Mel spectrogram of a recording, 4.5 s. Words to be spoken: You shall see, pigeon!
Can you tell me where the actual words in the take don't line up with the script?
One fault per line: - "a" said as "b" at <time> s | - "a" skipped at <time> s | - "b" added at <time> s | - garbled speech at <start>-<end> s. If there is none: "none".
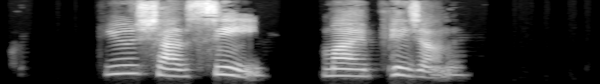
- "my" added at 2.4 s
